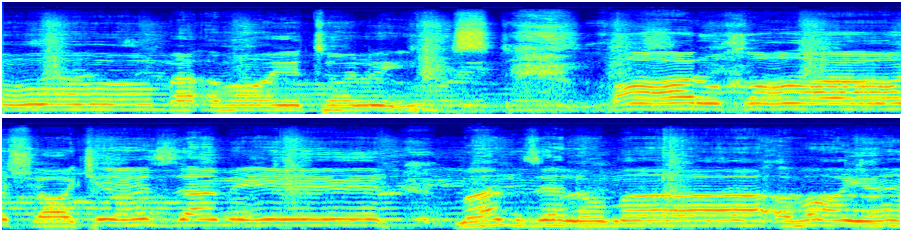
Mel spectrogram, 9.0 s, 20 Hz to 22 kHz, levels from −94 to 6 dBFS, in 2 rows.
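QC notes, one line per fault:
Throughout: noise suppressor applied to music or sounds. A speech-tuned suppressor treats sustained content as noise, so level swings by about 10 dB and the sound pumps and thins.
0.65–1.1 s, 2.03–2.26 s, 2.43–2.59 s, 2.78–3.07 s, 6.39–6.77 s: sound cut by the noise suppressor. Held or decaying passages sink by about 6 to 8 dB and tails cut short.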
